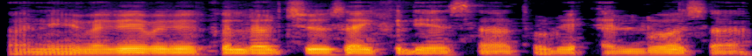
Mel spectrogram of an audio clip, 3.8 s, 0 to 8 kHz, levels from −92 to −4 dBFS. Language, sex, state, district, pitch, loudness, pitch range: Konkani, male, Goa, North and South Goa, 90 Hz, -23 LUFS, 90-95 Hz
